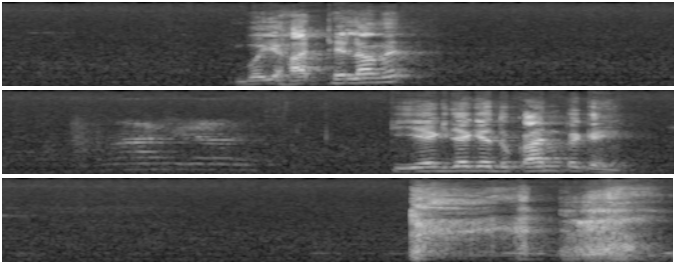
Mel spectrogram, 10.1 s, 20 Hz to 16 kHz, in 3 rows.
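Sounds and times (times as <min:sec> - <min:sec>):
person coughing: 0:08.8 - 0:10.0.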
